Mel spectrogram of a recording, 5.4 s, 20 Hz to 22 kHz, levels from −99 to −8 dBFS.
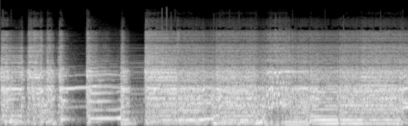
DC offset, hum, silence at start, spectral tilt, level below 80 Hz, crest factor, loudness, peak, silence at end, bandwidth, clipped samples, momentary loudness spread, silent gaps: under 0.1%; none; 0 s; -5.5 dB/octave; -38 dBFS; 12 dB; -14 LUFS; -2 dBFS; 0 s; 11.5 kHz; under 0.1%; 3 LU; none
